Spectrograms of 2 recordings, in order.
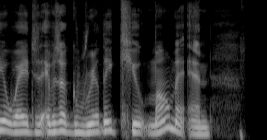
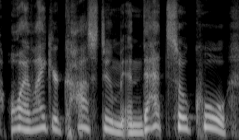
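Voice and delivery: put-on light, higher kid voice quoting his boy; lightly voiced excited child, higher; imitating his little son; 9 semitones higher than usual. Dad quoting five-year-old son.

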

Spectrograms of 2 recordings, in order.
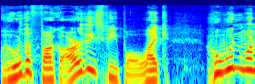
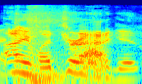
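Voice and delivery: slow, higher mock dragon voice; 3 semitones higher than usual. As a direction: ham up a dragon. Repeating the dragon bit.

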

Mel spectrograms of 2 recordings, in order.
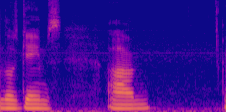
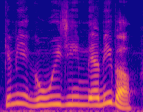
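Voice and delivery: excited; 8 semitones higher, 4 dB louder than usual. Retold or imitated. Excited fan wanting toy.

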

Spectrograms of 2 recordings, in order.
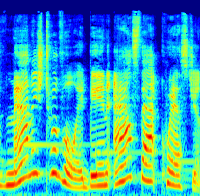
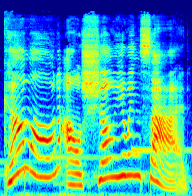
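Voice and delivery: much higher, louder eager call; eager fairy; 11 semitones higher, 4 dB louder than usual. Acted. Fairy inviting Devon inside, high and eager. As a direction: beckon him in keenly.

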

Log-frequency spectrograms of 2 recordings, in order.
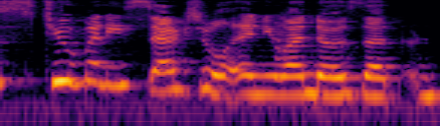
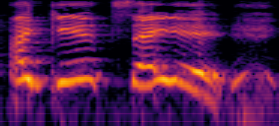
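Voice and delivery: helpless real laughter, higher pitched; laughing protest; 7 semitones higher than usual. Real, not acted. Host admitting she can't say the word, laughing helplessly. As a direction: squeal it out through the laughs.

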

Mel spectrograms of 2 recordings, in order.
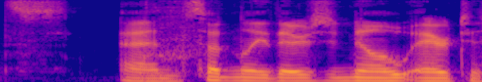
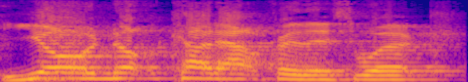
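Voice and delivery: louder, higher harsh father voice; stern disapproving father; 7 semitones higher, 4 dB louder than usual. Acted. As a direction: berate him like a cold father. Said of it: "Can you be my father who's telling me bad things?".

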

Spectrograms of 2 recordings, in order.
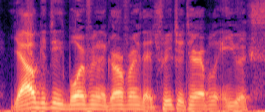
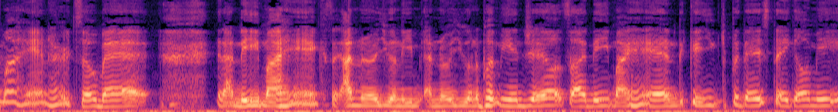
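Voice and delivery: mock a crybaby abuser nursing his fist; whiny mock victim; 9 semitones higher, 4 dB quieter than usual. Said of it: "And they're like".

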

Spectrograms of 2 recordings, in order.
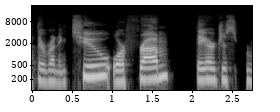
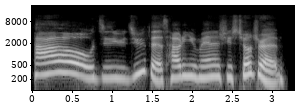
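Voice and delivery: exasperated disbelief; 5 semitones higher than usual. Retold or imitated. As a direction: ask it as if the task is impossible. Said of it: "And I'm like".

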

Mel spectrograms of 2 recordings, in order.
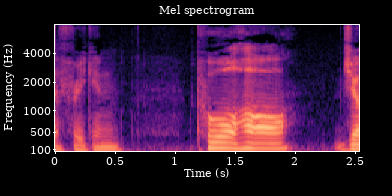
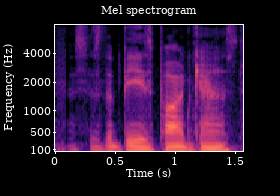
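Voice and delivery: much softer, lower aside; low throwaway; 4 semitones lower, 10 dB quieter than usual. Shown as a demonstration. Podcaster goofing with his ident, hushed low take. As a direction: drop it low and quiet.

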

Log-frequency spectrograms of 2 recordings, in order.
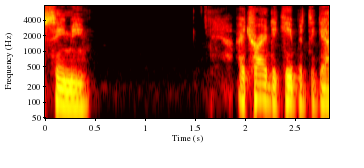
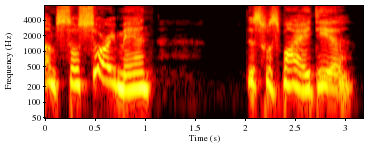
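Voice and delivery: high, begging, near tears; pleading for forgiveness, voice cracking high; tearful apology; 3 dB louder than usual. Acted. Teen begging his friend's forgiveness, high and tearful.

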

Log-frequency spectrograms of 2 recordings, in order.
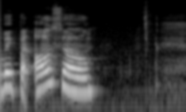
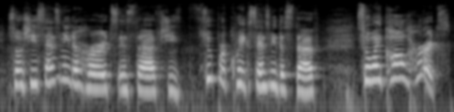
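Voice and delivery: usual speaking voice

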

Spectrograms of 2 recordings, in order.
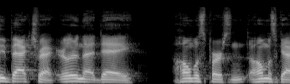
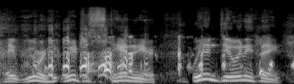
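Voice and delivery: mock innocence; 5 semitones higher, 3 dB louder than usual. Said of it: "We're like".

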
